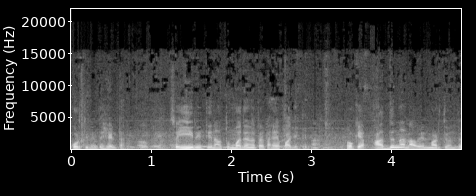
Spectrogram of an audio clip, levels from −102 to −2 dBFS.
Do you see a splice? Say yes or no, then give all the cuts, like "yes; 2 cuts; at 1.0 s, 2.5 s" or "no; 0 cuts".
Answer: no; 0 cuts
